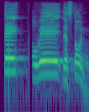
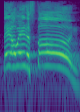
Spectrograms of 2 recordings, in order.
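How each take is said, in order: First: Slow, high, loud order; commanding order. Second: Very high, drawn-out full shout; shouted command. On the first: Jesus ordering the tomb opened, loud measured command. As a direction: order it slowly and firmly, voice raised. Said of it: "Jesus ordered the stone". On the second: Jesus ordering the tomb opened, full-voiced shouted command. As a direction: bellow the order, stretching the words. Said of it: "Or Jesus say". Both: Acted.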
